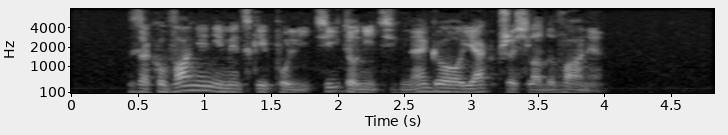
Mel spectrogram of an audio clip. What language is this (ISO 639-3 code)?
pol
